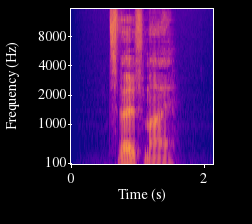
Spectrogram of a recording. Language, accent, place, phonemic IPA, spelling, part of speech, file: German, Germany, Berlin, /ˈt͡svœlfmaːl/, zwölfmal, adverb, De-zwölfmal.ogg
- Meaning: twelve times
